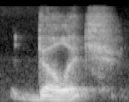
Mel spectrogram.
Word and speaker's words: Dulwich: You were born in Dulwich. I said it right this time. Good work. Yeah. Dulwich, actually.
